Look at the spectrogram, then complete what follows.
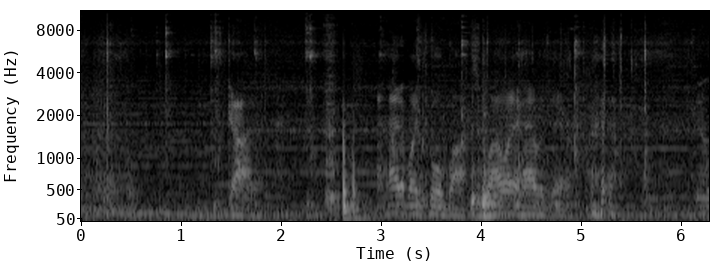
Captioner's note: chuckle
